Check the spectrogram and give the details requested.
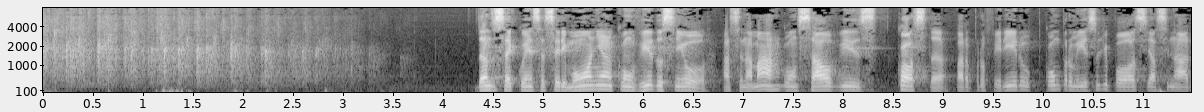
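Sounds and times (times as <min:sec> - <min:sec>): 
crowd applauding: 0:00.0 - 0:03.6
speech: 0:04.4 - 0:11.4.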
